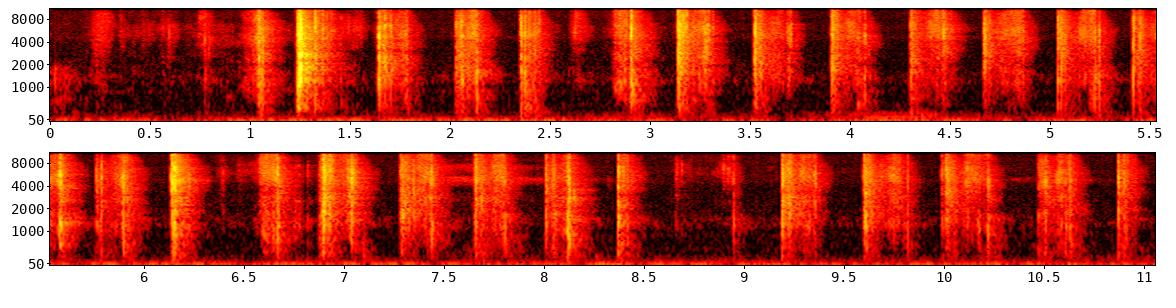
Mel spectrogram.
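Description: Tarot cards are shuffled, flicked and laid down in quick, crisp, papery snaps that repeat steadily, close by, with no speech over them.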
